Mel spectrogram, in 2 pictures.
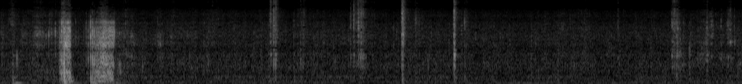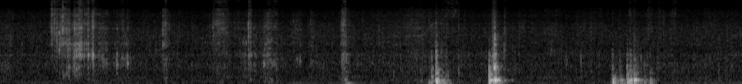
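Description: Dry leaf litter and undergrowth rustling and crackling as a person moves and handles bamboo shoots on the ground. Near the end come a few heavier thuds of footsteps.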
